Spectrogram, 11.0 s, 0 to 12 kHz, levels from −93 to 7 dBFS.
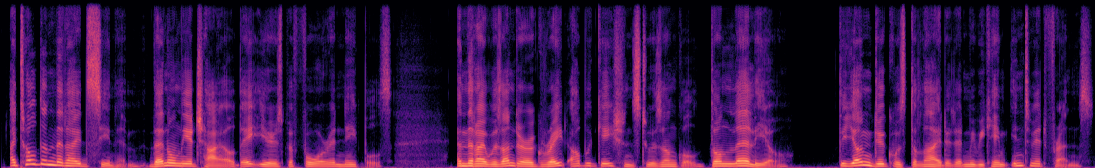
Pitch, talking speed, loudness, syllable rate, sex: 150 Hz, 215 wpm, -20 LUFS, 5.9 syllables/s, male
